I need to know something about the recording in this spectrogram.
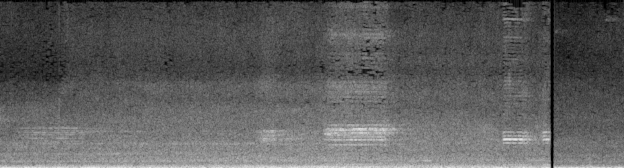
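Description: Steady road traffic rumble from cars and buses on a busy city road, with a brief high-pitched tone a little past three seconds in.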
